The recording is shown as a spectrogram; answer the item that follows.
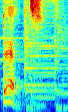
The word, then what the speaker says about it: debt: you have definitely met debt. The B is not pronounced.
